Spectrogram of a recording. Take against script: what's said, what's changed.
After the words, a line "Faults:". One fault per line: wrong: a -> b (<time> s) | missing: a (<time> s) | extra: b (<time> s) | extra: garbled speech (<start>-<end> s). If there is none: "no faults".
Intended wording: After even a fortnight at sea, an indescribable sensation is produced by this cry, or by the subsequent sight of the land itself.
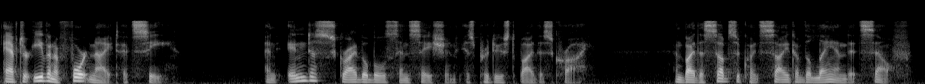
After even a fortnight at sea, an indescribable sensation is produced by this cry, and by the subsequent sight of the land itself.
Faults:
wrong: or -> and (6.7 s)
